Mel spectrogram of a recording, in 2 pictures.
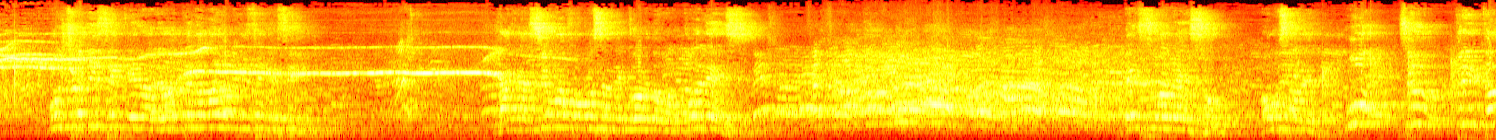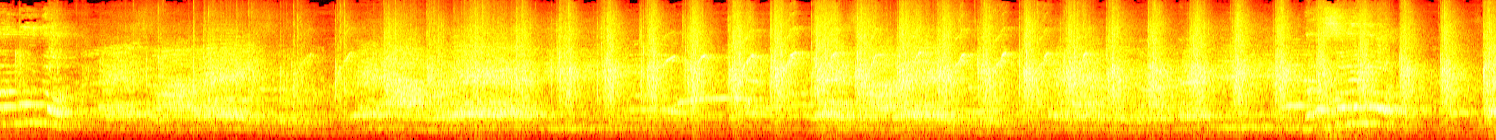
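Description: A young man sings loudly through a microphone in a large hall.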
